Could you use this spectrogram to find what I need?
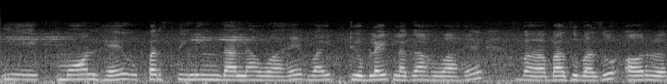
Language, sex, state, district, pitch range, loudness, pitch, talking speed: Hindi, female, Haryana, Charkhi Dadri, 200-225 Hz, -16 LUFS, 210 Hz, 145 wpm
